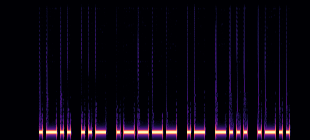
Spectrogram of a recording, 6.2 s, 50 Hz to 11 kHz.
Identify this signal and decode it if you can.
Morse code, heard as a keyed tone, about 17 wpm, 700 Hz. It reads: LU1ABL
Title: DXCC-100 Call Signs - 6 Characters - Repeated 3x - 17wpm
